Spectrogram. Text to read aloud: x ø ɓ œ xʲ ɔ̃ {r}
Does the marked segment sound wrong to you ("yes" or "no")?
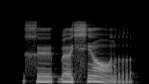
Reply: no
